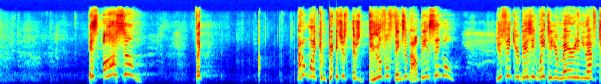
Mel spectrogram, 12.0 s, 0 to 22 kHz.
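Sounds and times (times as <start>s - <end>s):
man speaking into a microphone: 1.8s - 2.9s, 3.9s - 4.3s, 5.9s - 9.2s, 9.9s - 12.0s.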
